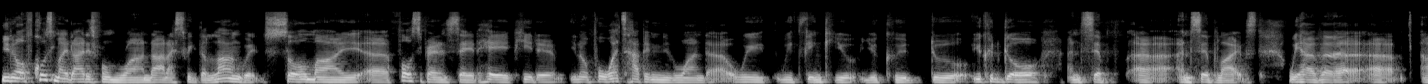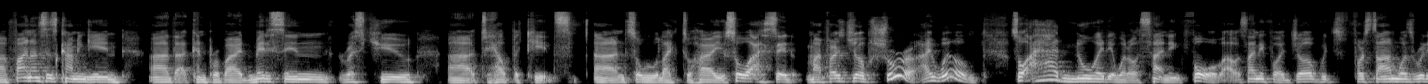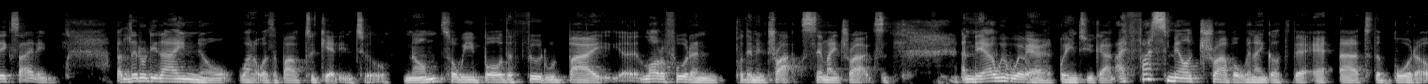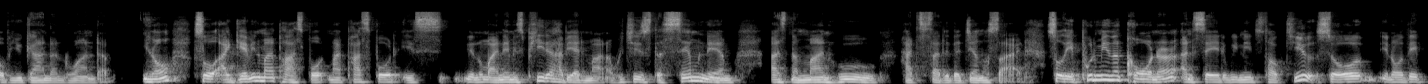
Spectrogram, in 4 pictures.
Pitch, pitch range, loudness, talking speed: 110 Hz, 100-125 Hz, -18 LUFS, 220 wpm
